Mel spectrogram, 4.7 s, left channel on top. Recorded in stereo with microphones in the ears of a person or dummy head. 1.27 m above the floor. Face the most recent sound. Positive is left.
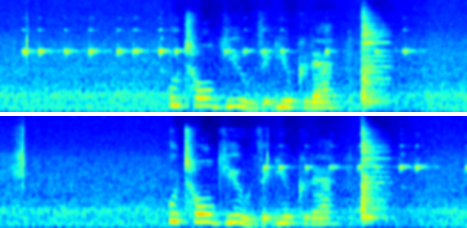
turn(degrees=-35)  # may be behind; listen again after turning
